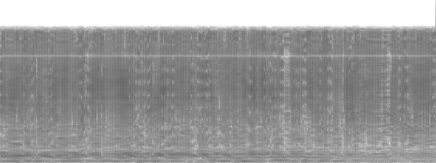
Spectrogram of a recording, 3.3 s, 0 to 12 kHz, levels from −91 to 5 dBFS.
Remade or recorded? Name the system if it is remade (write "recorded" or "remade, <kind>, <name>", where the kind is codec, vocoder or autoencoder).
remade, vocoder, BigVGAN v2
